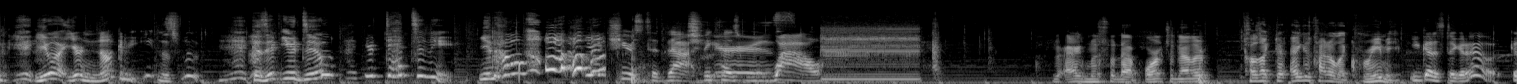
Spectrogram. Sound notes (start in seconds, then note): 5.2 laughs; 8.2 buzzer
